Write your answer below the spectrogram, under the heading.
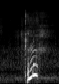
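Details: Eight-month-old Siberian Husky puppy giving one short whine: a quick tonal cry with bright stacked harmonics that rises, then levels off and stops after about a quarter second, over a quiet background.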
